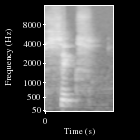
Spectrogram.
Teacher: In New Zealand, E has become I, so they have 6.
